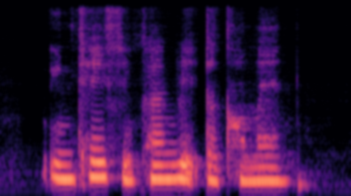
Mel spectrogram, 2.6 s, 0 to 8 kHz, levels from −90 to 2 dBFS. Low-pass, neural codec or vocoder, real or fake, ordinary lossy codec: 7.2 kHz; codec, 32 kHz, 1.9 kbps, SNAC; fake; none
